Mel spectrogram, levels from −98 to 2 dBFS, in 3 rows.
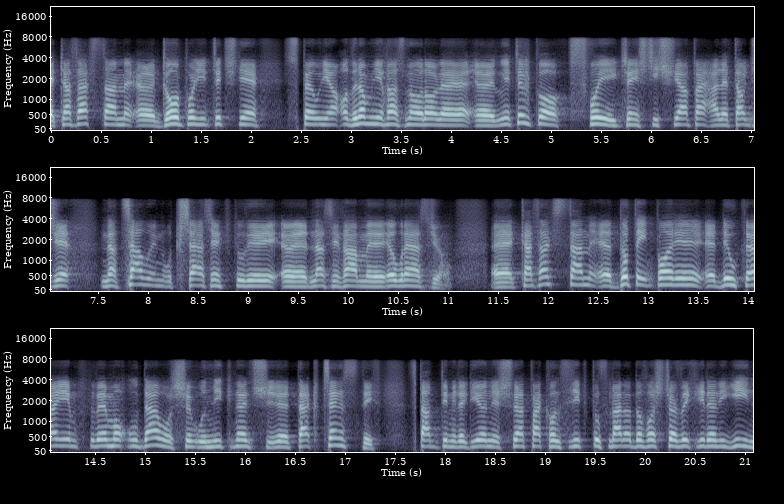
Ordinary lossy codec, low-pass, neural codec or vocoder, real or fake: none; none; codec, 16 kHz, 0.5 kbps, FunCodec, trained on Chinese and English, 25 frames a second; fake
